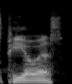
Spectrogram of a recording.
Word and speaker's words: Paz: of that name um so it's called pause pos pause as in like like stop is but i like pos better because that dude's coming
